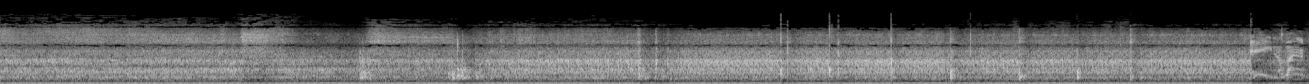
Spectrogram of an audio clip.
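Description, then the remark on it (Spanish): A city bus rumbles, its engine a loud, steady drone that holds without a break as it pulls up, stops in the middle of the street and idles, with faint voices mixed in. “¡Chofer, autobús! ¡Pare, por favor!”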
